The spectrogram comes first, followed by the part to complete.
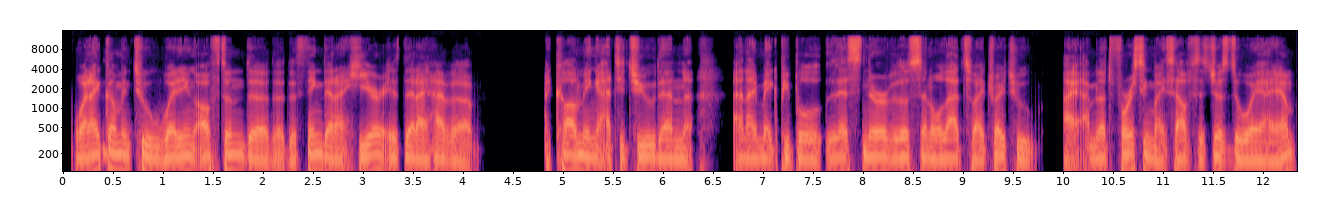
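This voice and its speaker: A man speaks at a moderate pace with a French accent, his very deep, low voice dark and mellow, flat and monotone, in a dry, close sound with no echo. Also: very even loudness. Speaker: wedding celebrant and podcast host. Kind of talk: casual interview chat.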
